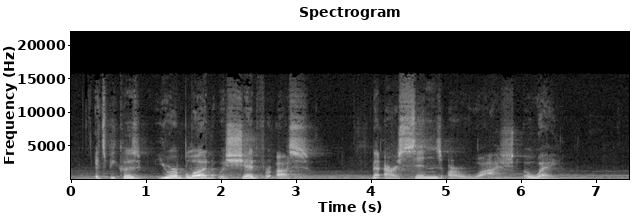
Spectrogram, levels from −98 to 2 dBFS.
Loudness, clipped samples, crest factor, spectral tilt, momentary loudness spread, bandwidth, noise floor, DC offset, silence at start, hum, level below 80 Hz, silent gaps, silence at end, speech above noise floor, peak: -21 LUFS; under 0.1%; 22 dB; -5 dB/octave; 14 LU; 15.5 kHz; -45 dBFS; under 0.1%; 0.1 s; none; -70 dBFS; none; 0 s; 24 dB; 0 dBFS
